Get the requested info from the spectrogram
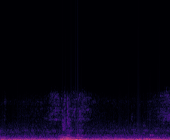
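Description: Car engine and tyre noise droning steadily inside the cabin while driving on a wet road. A brief hiss and a low thump come just under a second in.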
